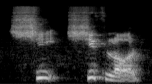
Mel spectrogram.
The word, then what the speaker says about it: الشيفلور: So, yes, chiflor. Chiflor.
